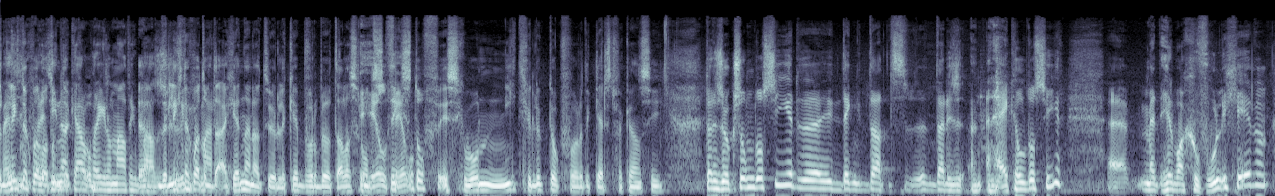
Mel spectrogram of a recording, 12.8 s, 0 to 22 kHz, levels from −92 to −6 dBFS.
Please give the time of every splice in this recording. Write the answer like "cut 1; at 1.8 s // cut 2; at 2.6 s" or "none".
none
